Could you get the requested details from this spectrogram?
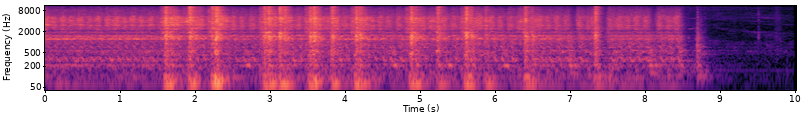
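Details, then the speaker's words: Free dump-find Edelbrock carburetor on test engine, fuel poured in top: uneven cranking about eight seconds without firing; flooded, owner suspects floats not working. "I flooded it. It's quite possible that we have to fix the floats. They may not be working."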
